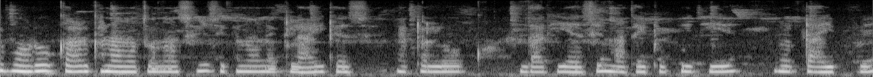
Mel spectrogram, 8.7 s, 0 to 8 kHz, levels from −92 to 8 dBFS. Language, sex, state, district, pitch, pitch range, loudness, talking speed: Bengali, female, West Bengal, Malda, 210 Hz, 205-220 Hz, -15 LUFS, 125 wpm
